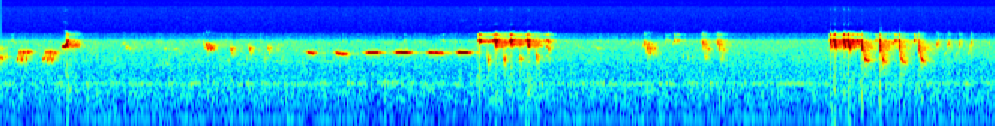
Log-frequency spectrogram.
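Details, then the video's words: Common nightingale singing one afternoon near Szentsimon, Hungary, recorded on a phone: swelling rows of pure whistled notes, then rich rattling trills and chattering bursts, over a faint steady hum. "Nightingale (Luscinia megarhynchos) voice - Fülemüle hang"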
